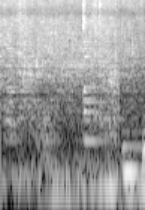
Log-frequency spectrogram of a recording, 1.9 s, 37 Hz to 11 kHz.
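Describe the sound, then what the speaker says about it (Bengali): Salted bhetki fish fries in a pan with a steady, bright sizzle, punctuated by a light clink near the middle. "দিয়ে আমি এটাকে প্রায় 5-6 মিনিট আমি এভাবে একটু ভেজে নেব।"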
